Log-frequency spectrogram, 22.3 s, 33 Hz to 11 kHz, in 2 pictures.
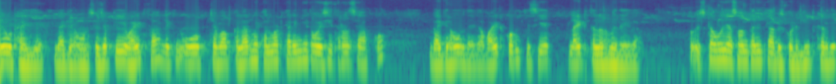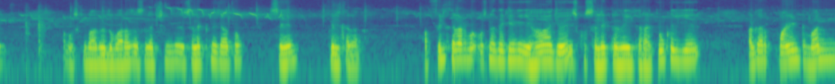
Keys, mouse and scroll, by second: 9.3 space, 9.5 click, 9.8 space, 10.3 click, 13.1 click.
